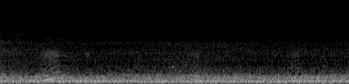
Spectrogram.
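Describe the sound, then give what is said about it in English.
Idling engines of 600cc supersport racing motorcycles gathered in a holding area before a race, a steady, low, droning rumble at moderate level with no talk. “Welcome back down to the holding area. Quite loud, as you can hear in the background. We have got the guys from the next race out, which is the 600B race, the JCK Supersport B race.”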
